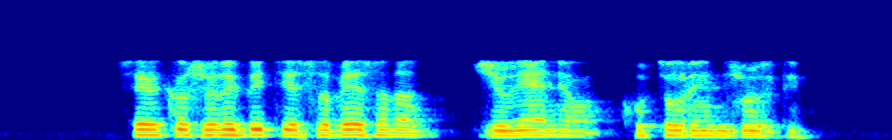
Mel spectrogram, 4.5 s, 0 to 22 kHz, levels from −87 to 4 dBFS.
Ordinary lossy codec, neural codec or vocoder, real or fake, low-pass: none; codec, 16 kHz, 1.1 kbps, Voila-Tokenizer; fake; 3.6 kHz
